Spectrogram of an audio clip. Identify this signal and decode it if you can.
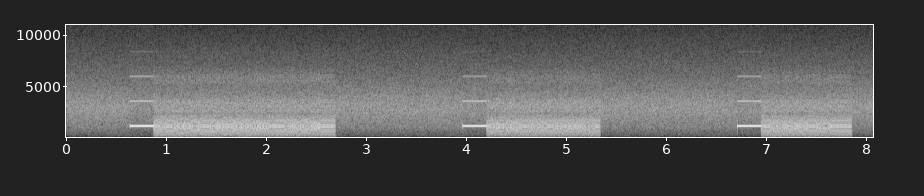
POCSAG pager data (2400 baud), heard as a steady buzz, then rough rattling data, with radio hiss.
